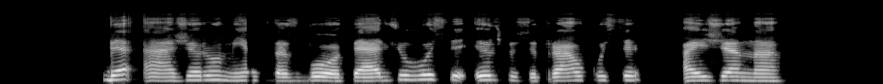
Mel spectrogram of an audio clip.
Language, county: Lithuanian, Tauragė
